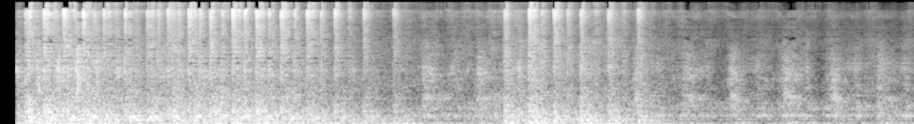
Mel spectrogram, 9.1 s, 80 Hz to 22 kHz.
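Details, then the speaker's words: Consul 11 kg washing machine in spin: rapid, regular thumping of the tub, about three knocks a second, as the machine bangs and jumps; possibly caused by worn suspension rods, fixed by replacing them. "máquina se batendo na centrifugação então Gente esse essa bateção esse barulho aí que vocês acabaram de ver é um dos problemas né causados que causa isso aí"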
